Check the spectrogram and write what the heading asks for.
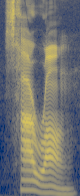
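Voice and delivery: sarong with a curled English R; American R. Shown as a demonstration. Teacher modelling 사랑 as sarong, American R. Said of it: "One more time".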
